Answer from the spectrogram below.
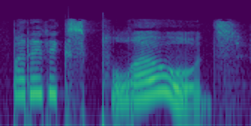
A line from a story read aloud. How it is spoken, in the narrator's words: she whined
